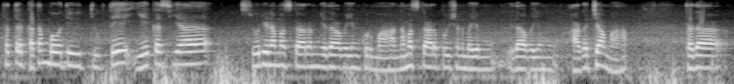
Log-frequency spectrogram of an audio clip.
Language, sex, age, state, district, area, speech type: Sanskrit, male, 30-45, Telangana, Ranga Reddy, urban, spontaneous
